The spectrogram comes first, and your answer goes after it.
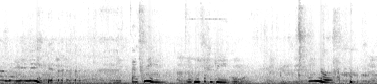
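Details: Stray male cat on a street in Morocco, keeping a calico cat from coming near him; a series of drawn-out, rising-then-falling meows, several within seconds, with a person talking softly between them and low traffic rumble behind.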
